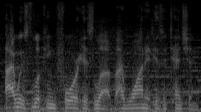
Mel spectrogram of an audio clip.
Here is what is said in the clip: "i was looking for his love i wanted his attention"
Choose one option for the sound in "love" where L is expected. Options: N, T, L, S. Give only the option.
L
